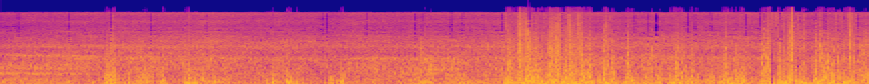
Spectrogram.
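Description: Freight train hauled by an electric locomotive passing, its wagons rumbling and clattering on the rails. Whining tones from the locomotive fade over the first second or so. About five seconds in the noise grows louder and rougher, with wind buffeting the microphone.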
